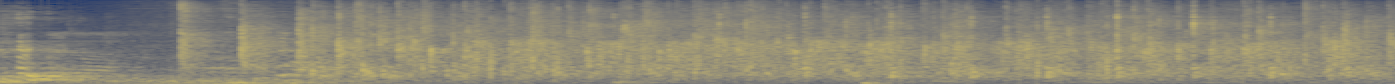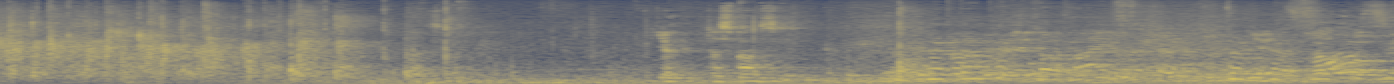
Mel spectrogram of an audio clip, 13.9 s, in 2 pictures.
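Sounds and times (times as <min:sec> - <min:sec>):
speech: 0:00.1 - 0:00.6, 0:10.3 - 0:13.9
audience applause: 0:00.9 - 0:09.5
laughter: 0:11.2 - 0:13.9.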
